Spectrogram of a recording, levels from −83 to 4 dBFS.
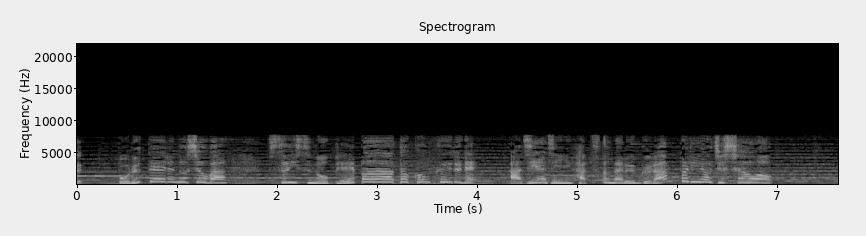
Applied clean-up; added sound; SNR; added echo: none; none; none; none.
